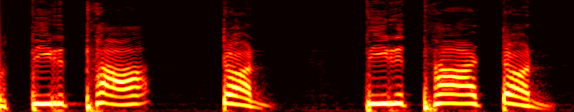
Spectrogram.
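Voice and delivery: very slow, drawn out; slow syllable reading. Shown as a demonstration. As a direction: sound out each part for the class. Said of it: "जैसे तीर्थ". (धीरे-धीरे उच्चारण)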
